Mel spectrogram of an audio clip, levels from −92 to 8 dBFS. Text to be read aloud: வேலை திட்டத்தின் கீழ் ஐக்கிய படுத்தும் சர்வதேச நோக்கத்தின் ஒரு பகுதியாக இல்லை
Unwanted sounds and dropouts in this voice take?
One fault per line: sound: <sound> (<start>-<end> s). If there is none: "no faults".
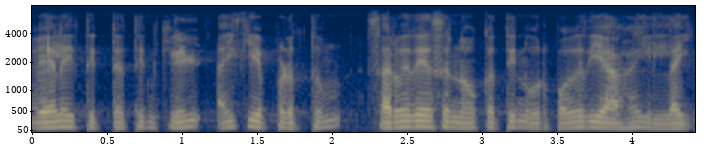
no faults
